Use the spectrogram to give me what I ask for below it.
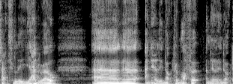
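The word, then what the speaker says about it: Lladró: And uh the Yadro from Spain, double L is pronounced as a Y, not a so everybody calls it Ladro, but it's actually Yadro.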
